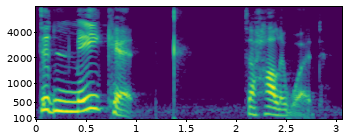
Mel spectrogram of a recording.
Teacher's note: falling intonation and going all the way down in her pitch on the word Hollywood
